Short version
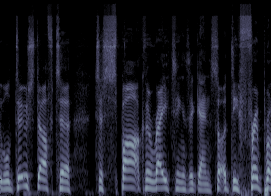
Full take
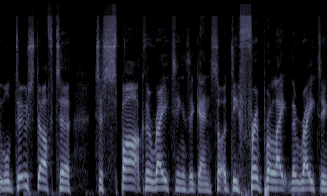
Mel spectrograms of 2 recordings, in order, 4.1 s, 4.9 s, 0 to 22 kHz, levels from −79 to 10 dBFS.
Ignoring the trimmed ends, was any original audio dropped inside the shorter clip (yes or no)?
no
